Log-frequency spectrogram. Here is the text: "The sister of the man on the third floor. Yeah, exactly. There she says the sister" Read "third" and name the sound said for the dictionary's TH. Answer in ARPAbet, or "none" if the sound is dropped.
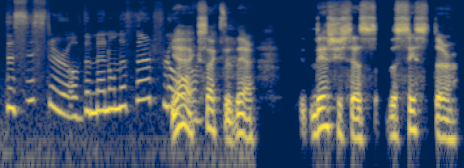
TH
